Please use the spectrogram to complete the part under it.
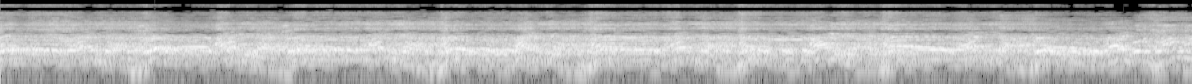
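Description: A man chants loudly into a microphone, heard through loudspeakers in an echoing room.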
